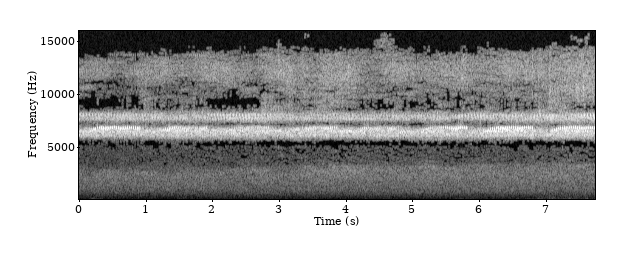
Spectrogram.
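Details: Night chorus of crickets in summer, a constant shrill ringing tone without break, layered over a gentle airy wash of wind.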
